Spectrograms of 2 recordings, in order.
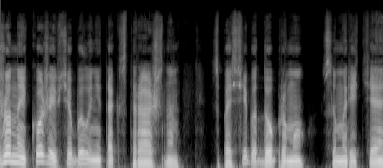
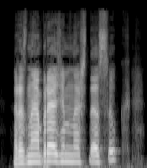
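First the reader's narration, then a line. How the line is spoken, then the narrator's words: Laughing. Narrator (Russian): засмеялась Полина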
